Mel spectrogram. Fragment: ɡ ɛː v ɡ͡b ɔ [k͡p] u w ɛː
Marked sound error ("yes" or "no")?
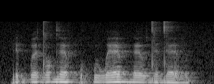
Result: no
